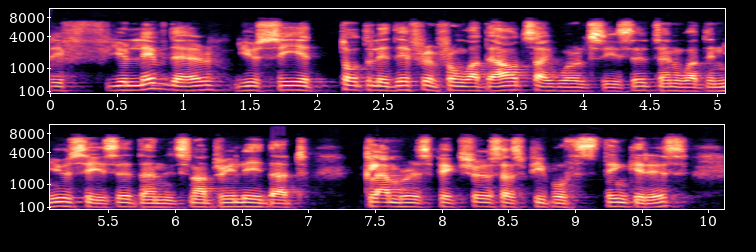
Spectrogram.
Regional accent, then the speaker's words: Sweden; Well, I'm originally from Sweden. I grew up there, and I knew at an early age that Sweden was not the country I want to be in. It's dark, it's cold, it's miserable.

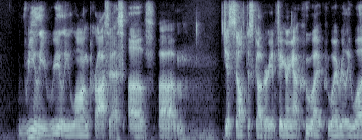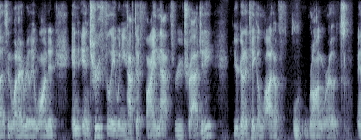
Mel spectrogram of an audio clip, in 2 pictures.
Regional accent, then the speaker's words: Maine, United States; He was from Mass, I'm from Maine. So we would see each other's family on Christmas.

